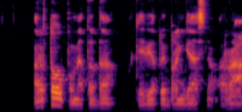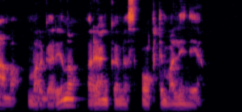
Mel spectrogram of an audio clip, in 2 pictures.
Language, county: Lithuanian, Utena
